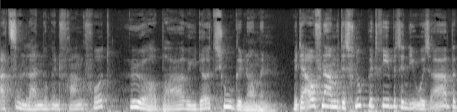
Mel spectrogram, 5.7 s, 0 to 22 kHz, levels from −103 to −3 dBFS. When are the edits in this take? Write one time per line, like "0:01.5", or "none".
0:03.6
